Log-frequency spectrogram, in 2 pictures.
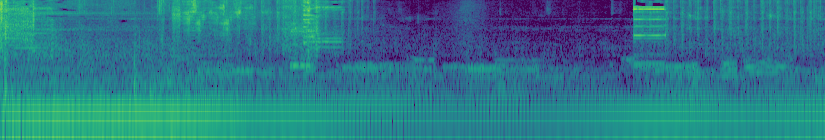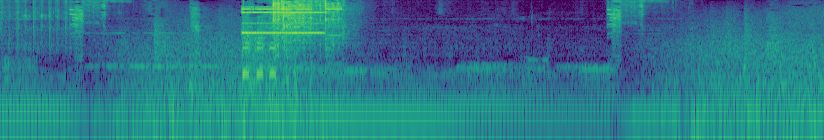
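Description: Soft electronic hums and beeps sound as a scanning mode switches on.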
